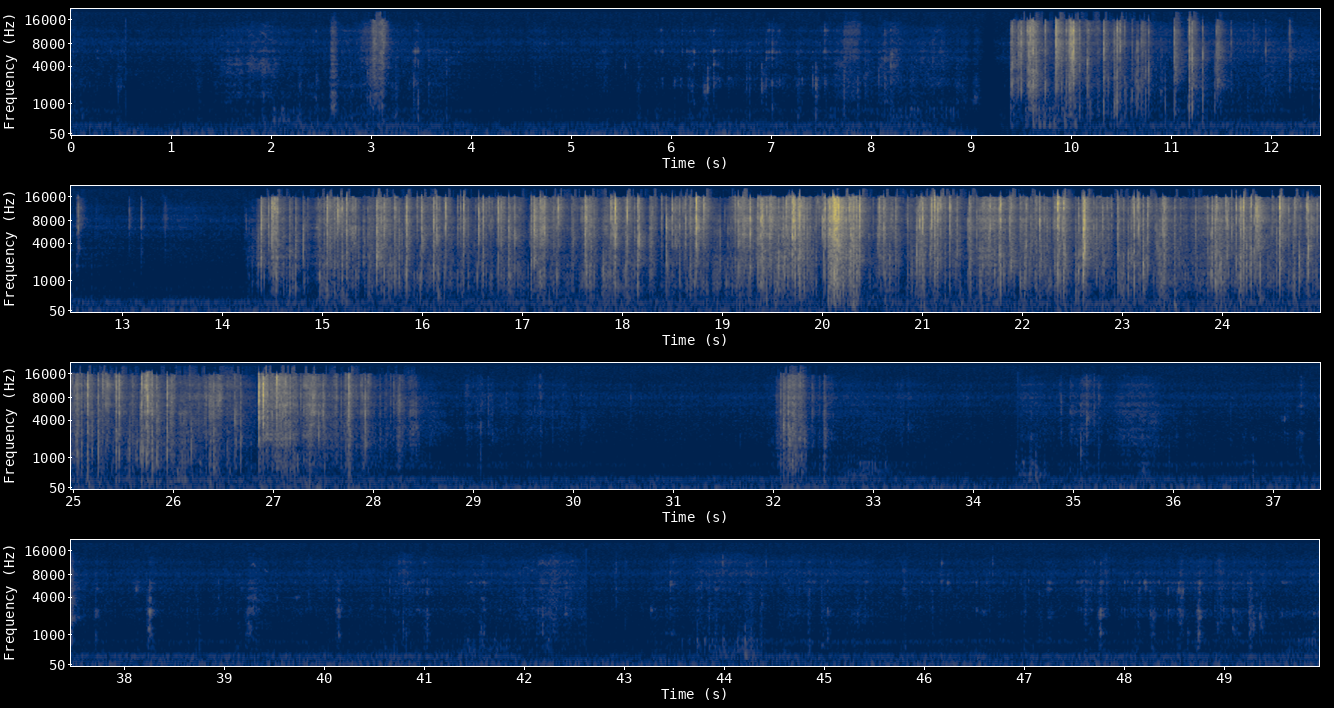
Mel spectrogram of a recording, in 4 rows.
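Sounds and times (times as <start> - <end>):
plastic packaging crinkling: 9.4 - 11.6, 14.3 - 28.4.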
